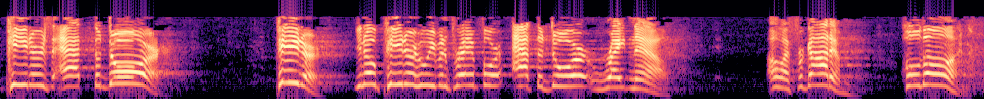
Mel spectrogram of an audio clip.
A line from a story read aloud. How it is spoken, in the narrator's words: she makes a scene and starts yelling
